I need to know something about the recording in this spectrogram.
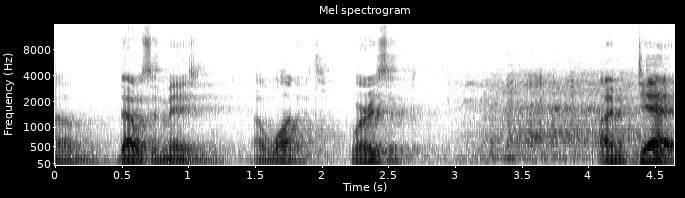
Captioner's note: audience laughing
